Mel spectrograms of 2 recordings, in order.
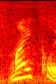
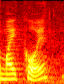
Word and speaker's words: MyCorps: Sebelum tu kita tanya kepada Saudara Effendi, MyCore ini merupakan salah satu program di bawah Kementerian Belia dan Sukan. Walaupun ejaannya MyCorps tapi sebutannya MyCore Correct.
